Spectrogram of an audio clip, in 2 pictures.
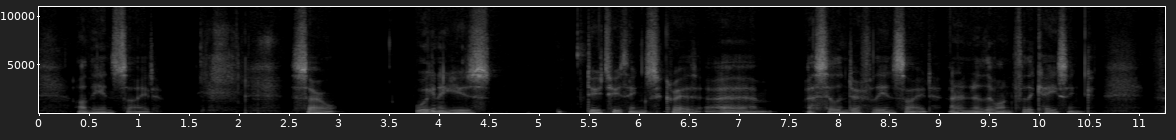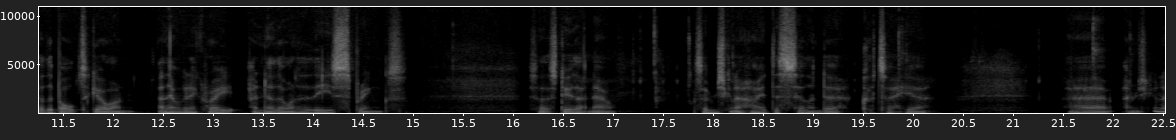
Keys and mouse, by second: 17.0 middle drag, 17.3 alt+drag, 17.8 alt+middle click, 17.9 alt+right click, 19.2 click, 19.8-20.1 alt+drag, 20.2 alt+middle drag, 20.4 alt+right click, 21.0-21.6 drag.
